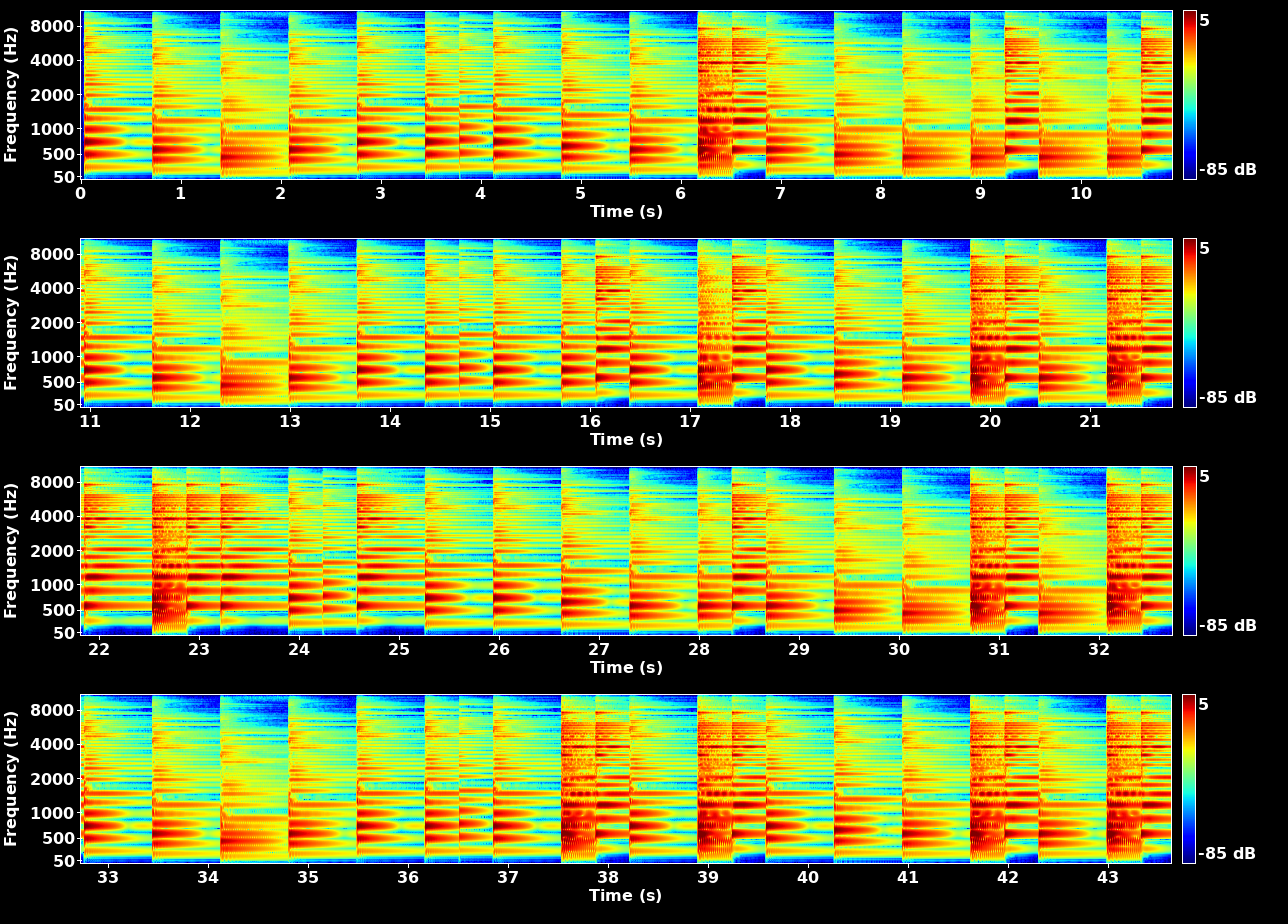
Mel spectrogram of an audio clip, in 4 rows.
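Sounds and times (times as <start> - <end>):
banjo playing a tune in G: 0.0 - 43.6.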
